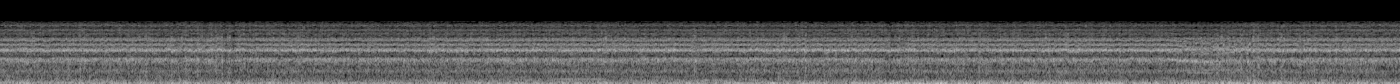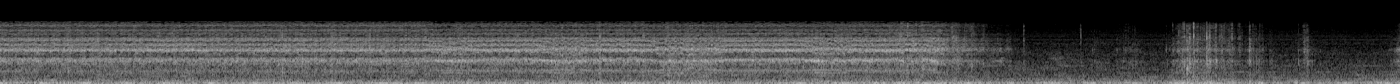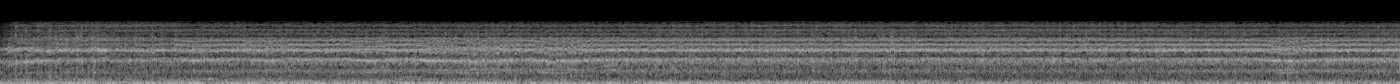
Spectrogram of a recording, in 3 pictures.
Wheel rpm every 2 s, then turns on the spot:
160, 160, 160, 160, 160, 160, 160, 160, 160, 160, 160, 130, 10, 10, 130, 160, 160, 160, 160, 160, 160.
26-28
